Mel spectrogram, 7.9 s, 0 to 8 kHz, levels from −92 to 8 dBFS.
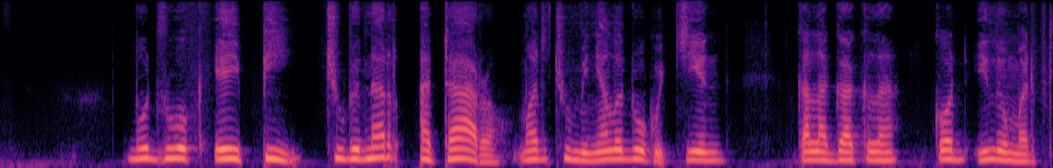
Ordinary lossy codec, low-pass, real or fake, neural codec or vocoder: none; none; fake; codec, 16 kHz, 0.5 kbps, X-Codec, WavLM features, trained on Multilingual LibriSpeech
